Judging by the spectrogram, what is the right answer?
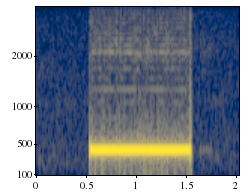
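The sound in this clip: Telephone ringback tone while waiting for someone to answer: a single steady, mid-pitched beep lasting about one second, heard alone between stretches of silence.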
